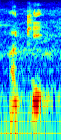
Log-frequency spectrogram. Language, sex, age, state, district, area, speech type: Kannada, male, 60+, Karnataka, Bangalore Rural, rural, read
